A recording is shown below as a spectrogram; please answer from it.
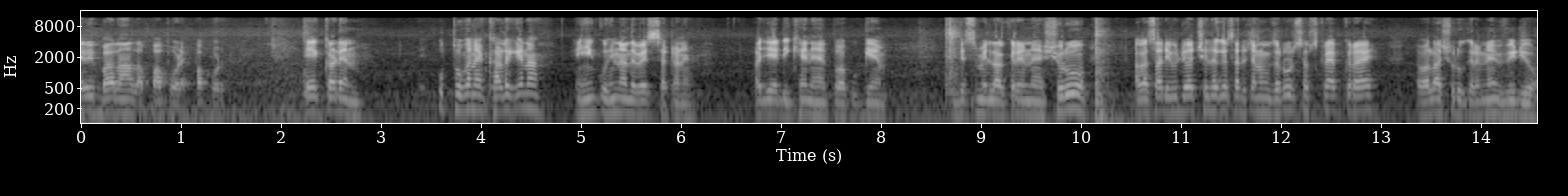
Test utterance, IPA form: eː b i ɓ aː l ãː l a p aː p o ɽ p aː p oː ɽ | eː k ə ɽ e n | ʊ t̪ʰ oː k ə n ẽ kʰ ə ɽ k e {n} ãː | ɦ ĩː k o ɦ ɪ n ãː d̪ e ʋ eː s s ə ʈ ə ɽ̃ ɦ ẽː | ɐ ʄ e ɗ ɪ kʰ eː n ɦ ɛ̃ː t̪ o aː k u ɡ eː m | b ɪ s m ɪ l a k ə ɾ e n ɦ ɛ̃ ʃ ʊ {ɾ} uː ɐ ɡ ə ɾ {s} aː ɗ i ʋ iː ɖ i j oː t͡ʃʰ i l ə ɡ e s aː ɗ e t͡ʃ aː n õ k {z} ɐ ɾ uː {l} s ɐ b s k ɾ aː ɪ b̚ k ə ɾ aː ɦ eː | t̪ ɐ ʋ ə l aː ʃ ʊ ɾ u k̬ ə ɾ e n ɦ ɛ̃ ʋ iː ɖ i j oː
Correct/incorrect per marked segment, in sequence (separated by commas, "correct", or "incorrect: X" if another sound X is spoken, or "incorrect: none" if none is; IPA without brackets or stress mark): correct, correct, correct, correct, incorrect: ɾ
